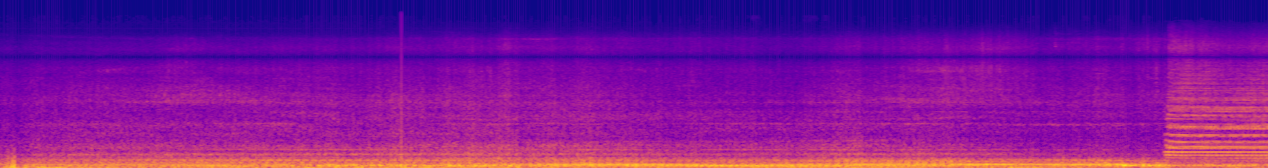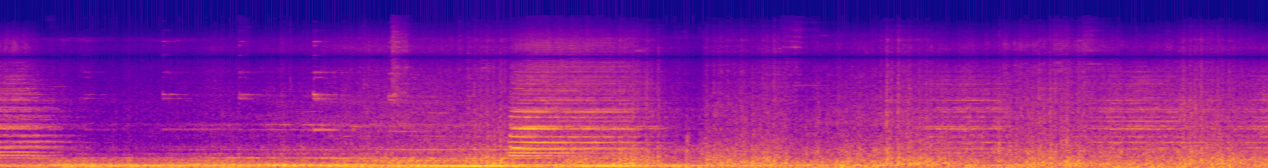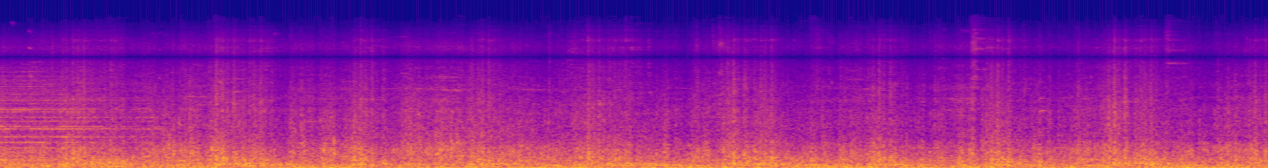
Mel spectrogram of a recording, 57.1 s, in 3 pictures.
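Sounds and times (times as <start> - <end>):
locomotive engine drone: 0.0 - 46.8
wheels clicking over rail joints: 28.3 - 33.1, 33.9 - 35.6, 39.0 - 57.0.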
